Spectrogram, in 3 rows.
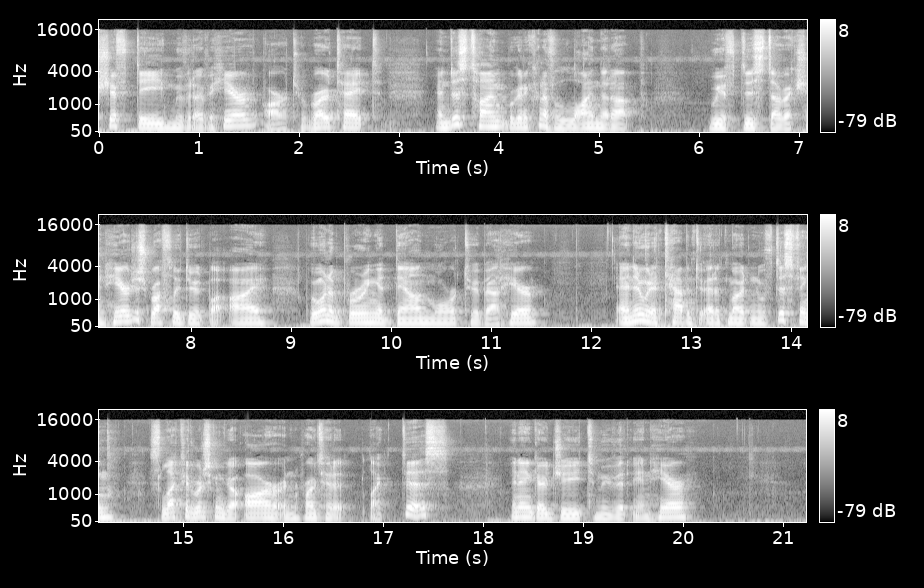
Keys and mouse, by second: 0.2 shift+d, 1.5 r, 4.4 g, 9.0 g, 12.1-14.4 right drag, 12.5 Tab, 13.9 g, 14.4-20.9 middle drag, 15.2 r, 18.0 g, 20.9 click, 21.0-21.2 middle drag.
